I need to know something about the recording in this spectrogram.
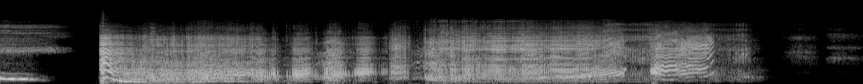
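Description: A middle-aged man yells loudly in a long drawn-out cry.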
